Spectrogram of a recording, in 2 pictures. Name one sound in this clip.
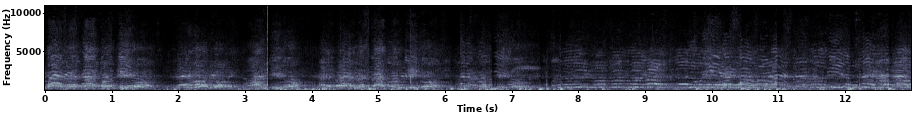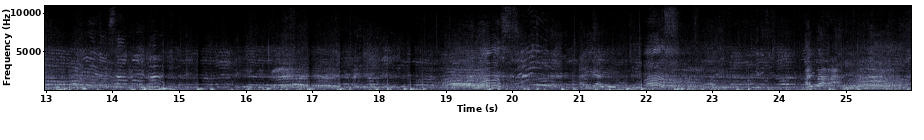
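A crowd of marchers chants and shouts loudly outdoors.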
